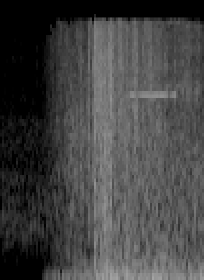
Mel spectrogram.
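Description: A kick lands with a heavy thud.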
